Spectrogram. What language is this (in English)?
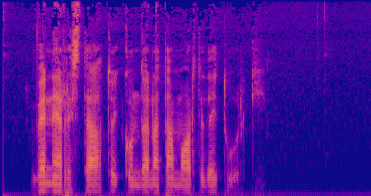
Italian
